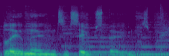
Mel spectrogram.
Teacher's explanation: So if I go from, say, somewhere in the Carolinas and head west and talk about blue moons and soup spoons, I'll start off with very fronted goose vowels, blue moons and soup spoons, but they'll get less and less fronted the further west I go.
